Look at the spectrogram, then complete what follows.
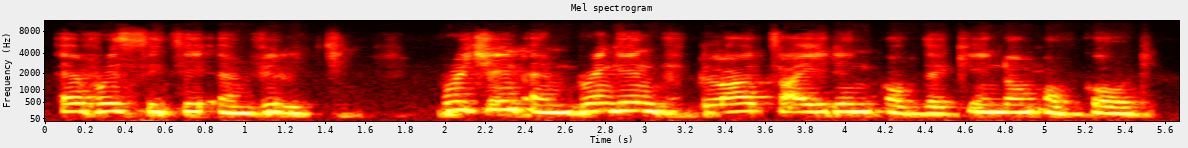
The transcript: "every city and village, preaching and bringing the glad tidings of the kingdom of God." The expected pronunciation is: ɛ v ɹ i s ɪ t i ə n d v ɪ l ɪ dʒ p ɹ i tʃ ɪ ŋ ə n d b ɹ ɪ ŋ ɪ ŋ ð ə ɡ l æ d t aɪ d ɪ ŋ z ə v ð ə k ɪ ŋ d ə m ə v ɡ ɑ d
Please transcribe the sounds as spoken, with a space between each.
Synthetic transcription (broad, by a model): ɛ v ɹ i s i t i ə n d v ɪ l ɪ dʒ p ɹ i tʃ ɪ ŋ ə n b ɹ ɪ ŋ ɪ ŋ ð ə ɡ l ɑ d t aɪ d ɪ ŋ ə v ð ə k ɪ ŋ d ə m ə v ɡ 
